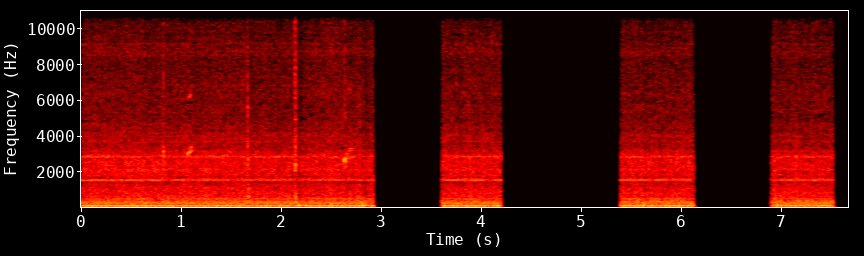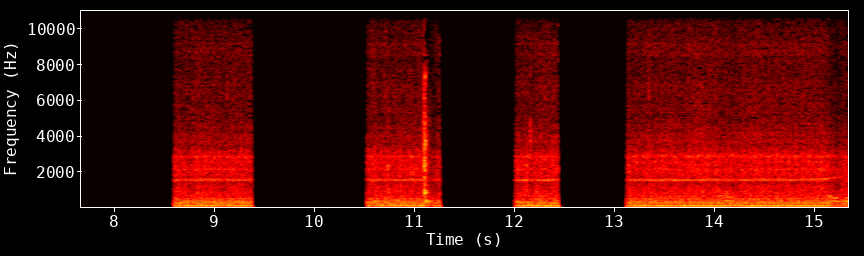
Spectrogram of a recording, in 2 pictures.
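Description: A car engine idles with a steady low hum, heard in several separate stretches broken by silent gaps.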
